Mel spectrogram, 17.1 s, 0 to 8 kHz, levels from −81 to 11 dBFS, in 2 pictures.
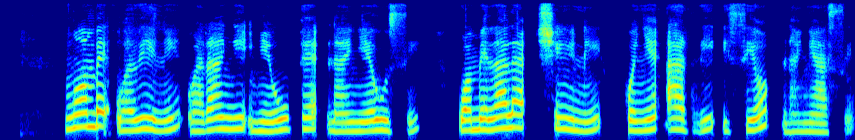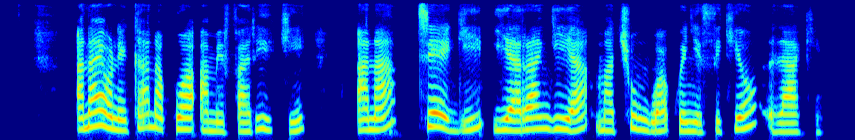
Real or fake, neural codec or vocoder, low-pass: fake; vocoder, 44.1 kHz, 128 mel bands, Pupu-Vocoder; 7.2 kHz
